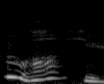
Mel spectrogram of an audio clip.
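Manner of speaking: breathless whisper full of wonder; awed whisper. A narrator's reading. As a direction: ask it hushed, astonished. Tear-streaked man asks in wonder.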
